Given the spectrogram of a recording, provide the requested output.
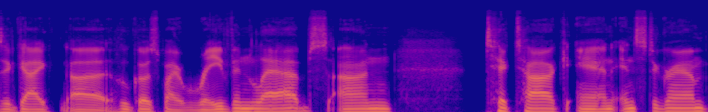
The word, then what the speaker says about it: Wraven: guy who goes by Raven Labs on TikTok and Instagram. The Raven is spelled with a W. It's WRAVEN.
